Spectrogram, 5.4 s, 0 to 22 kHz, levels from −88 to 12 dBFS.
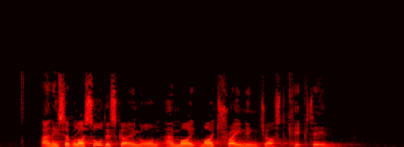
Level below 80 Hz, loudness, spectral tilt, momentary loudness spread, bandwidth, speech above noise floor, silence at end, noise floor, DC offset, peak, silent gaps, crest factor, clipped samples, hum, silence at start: -84 dBFS; -37 LUFS; -4.5 dB/octave; 11 LU; 11.5 kHz; 41 dB; 0.9 s; -78 dBFS; under 0.1%; -18 dBFS; none; 20 dB; under 0.1%; none; 0.55 s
